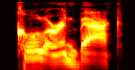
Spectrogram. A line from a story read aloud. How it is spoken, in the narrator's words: he said in his new, strange voice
